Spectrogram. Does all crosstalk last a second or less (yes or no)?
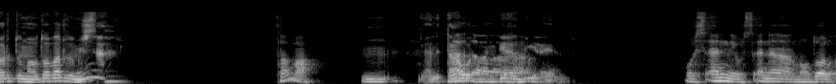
yes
